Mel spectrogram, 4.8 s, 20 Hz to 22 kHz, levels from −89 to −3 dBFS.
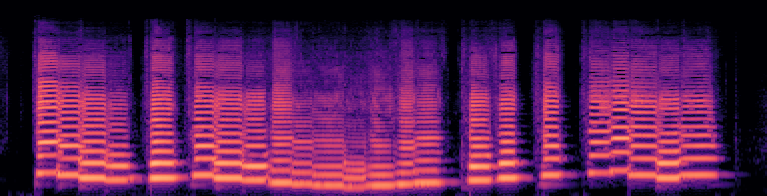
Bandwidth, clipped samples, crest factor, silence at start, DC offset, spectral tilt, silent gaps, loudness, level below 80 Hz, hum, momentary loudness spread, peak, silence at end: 15 kHz; under 0.1%; 18 dB; 0.2 s; under 0.1%; -3.5 dB/octave; none; -21 LUFS; -80 dBFS; none; 8 LU; -4 dBFS; 0.3 s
